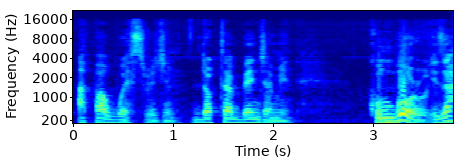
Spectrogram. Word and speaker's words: Kunbour: Benjamin Kunbour. Is that how it's pronounced? Yes, Kunbour, you got it right. I have tried. What does it mean? Well, Kunbour actually means which death.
